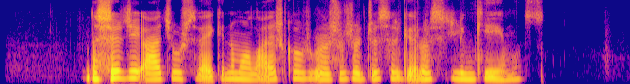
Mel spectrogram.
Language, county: Lithuanian, Šiauliai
